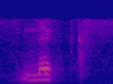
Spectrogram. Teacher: It's just 2 letters, but the X itself is realized as 2 sounds, k and s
